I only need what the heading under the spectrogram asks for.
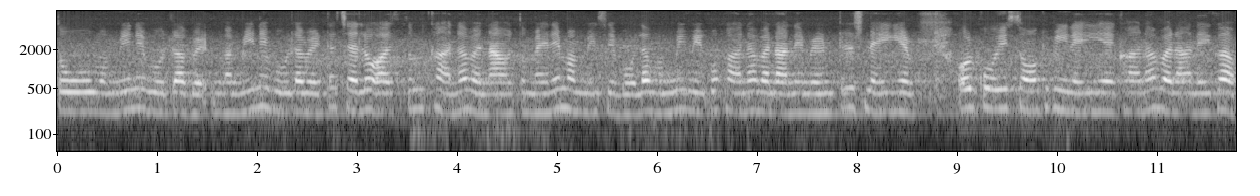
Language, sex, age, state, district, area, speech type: Hindi, female, 30-45, Madhya Pradesh, Hoshangabad, rural, spontaneous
